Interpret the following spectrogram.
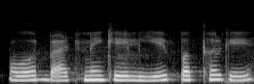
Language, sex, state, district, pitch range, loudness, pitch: Hindi, female, Haryana, Rohtak, 195-210 Hz, -13 LUFS, 200 Hz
